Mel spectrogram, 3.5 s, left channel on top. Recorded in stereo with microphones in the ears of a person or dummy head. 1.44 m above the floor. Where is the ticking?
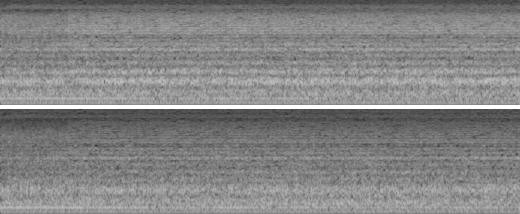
I don't hear ticking.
